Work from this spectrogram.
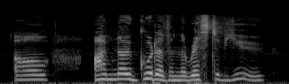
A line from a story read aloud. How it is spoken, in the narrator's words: breathed Cecily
